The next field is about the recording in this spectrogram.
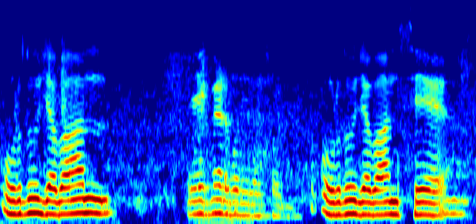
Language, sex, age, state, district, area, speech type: Urdu, male, 30-45, Uttar Pradesh, Gautam Buddha Nagar, urban, spontaneous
